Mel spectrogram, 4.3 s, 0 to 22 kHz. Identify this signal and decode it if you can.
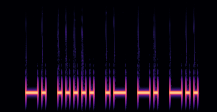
Morse code, heard as a keyed tone, about 15 wpm, 700 Hz. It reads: N5AND
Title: USA Call Signs - 5 Characters - Repeated 2x - 15wpm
